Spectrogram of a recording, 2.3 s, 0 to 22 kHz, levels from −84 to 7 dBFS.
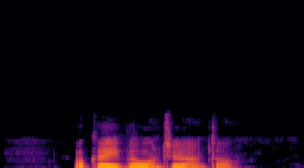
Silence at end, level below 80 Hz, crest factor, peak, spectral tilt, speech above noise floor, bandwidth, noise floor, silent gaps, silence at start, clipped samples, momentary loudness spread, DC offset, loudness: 0.5 s; -60 dBFS; 18 dB; -2 dBFS; -5.5 dB/octave; 44 dB; 7.2 kHz; -62 dBFS; none; 0.55 s; under 0.1%; 13 LU; under 0.1%; -20 LUFS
